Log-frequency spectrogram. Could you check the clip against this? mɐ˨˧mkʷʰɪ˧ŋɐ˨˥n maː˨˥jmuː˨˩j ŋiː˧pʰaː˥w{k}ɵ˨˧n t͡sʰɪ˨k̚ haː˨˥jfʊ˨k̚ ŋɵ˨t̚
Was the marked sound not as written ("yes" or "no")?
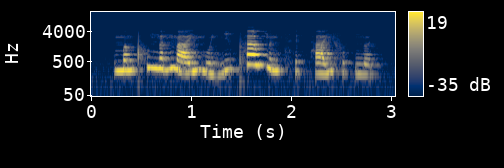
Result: yes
